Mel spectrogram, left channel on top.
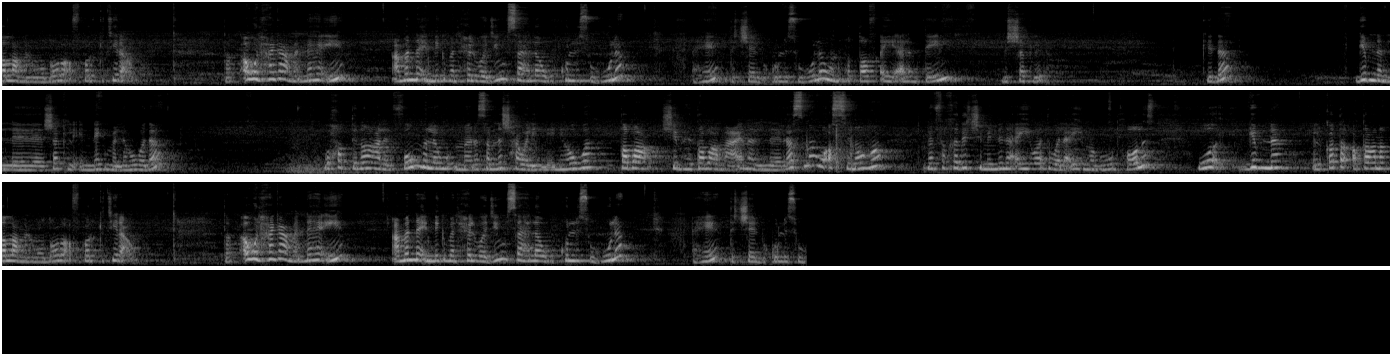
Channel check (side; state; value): right; drops out; at 8.1 s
